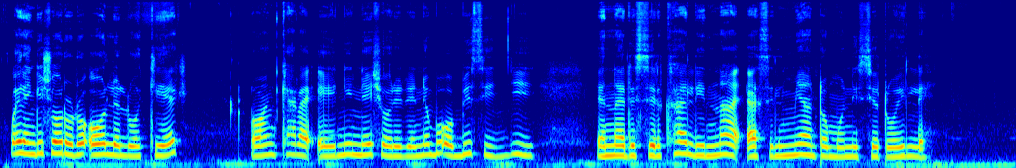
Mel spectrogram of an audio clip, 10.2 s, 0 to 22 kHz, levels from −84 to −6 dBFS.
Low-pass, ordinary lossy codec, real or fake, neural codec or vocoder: none; none; real; none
